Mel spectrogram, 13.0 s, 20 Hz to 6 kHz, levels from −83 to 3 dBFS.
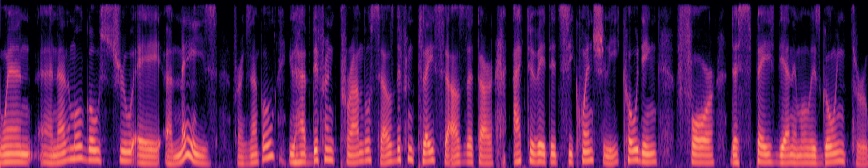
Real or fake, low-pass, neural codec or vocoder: fake; 5.4 kHz; codec, 16 kHz, 8 kbps, FunCodec, trained on Chinese and English, 25 frames a second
